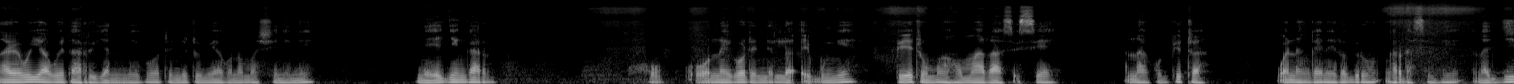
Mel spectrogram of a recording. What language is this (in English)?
Masai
